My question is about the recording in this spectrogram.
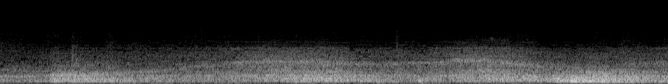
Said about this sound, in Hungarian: Vihar készülődik, a tenger vadul dobálja az imént érkezett hajót.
